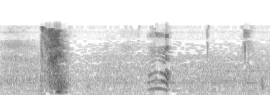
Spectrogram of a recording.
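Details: One loud, sharp, hissing sneeze, followed by a brief voiced sound in a quiet room; sneeze.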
